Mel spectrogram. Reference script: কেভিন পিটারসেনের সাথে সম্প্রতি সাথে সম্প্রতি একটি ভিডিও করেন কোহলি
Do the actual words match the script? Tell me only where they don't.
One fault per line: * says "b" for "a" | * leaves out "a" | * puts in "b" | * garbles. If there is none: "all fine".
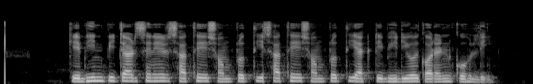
all fine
